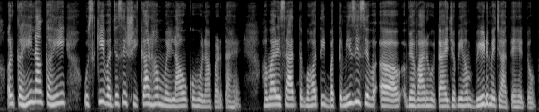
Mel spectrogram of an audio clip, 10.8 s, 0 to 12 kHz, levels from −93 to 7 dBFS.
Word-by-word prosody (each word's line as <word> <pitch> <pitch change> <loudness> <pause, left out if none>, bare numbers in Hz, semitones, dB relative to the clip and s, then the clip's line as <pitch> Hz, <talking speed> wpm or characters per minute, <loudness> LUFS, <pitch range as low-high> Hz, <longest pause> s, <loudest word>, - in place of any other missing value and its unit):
और 255 - +4
कहीं 250 +4 +4
न 320 0 +5
कहीं, 260 +3 +2 0.4
उसकी 315 +7 0
वजह 260 -1 0
से 285 +4 -3
शिकार 255 +1 0
हम 245 +1 -1
महिलाओं 190 0 0
को 210 - -5
होना 170 -3 -4
पड़ता 165 +1 -9
है। 160 -1 -8 0.5
हमारे 225 +3 +2
साथ 215 -1 0
बहुत 210 +3 -3
ही 245 - -2
बदतमीज़ी 225 - +1
से 260 -1 +4
व 215 -3 -5
अ, 190 -3 +4 0.2
व्यवहार 195 -1 +2
होता 185 -2 -2
है 185 0 +1
जब 195 +2 -3
भी 205 +1 0
हम 200 +1 -3
भीड़ 225 +7 +3
में 215 -2 +2
जाते 165 -2 -4
हैं 160 -2 -5
तो। 150 -1 -6
210 Hz, 185 wpm, -22 LUFS, 190-250 Hz, 0.5 s, न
